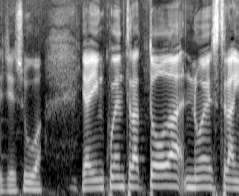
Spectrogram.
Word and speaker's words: Yeshúa: Suena así, sería como Yeshúa, pero es Yeshúa.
